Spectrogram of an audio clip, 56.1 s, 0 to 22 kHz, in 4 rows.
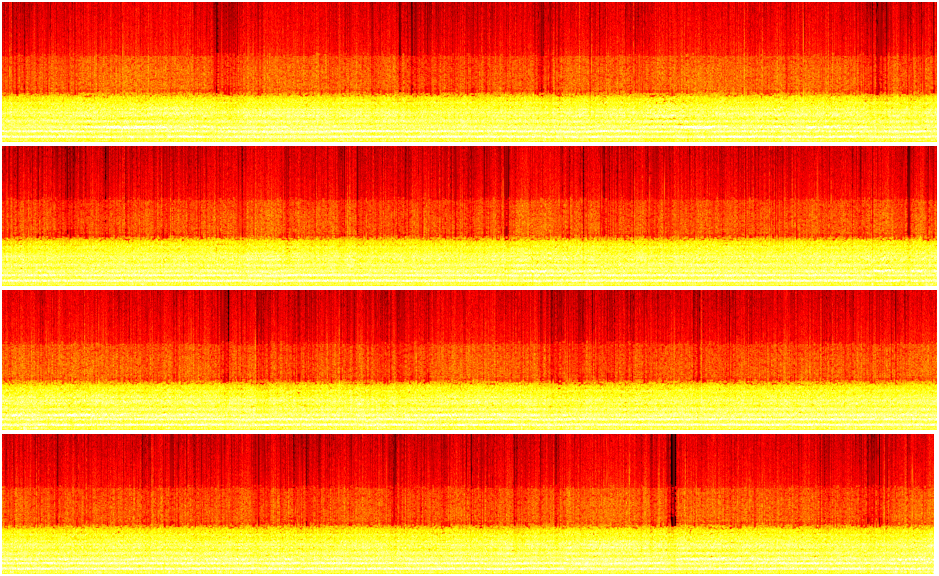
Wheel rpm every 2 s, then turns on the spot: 230, 220, 220, 230, 220, 220, 220, 230, 230, 230, 230, 230, 230, 230, 230, 230, 220, 230, 230, 230, 230, 240, 230, 230, 230, 220, 220, 230.
none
